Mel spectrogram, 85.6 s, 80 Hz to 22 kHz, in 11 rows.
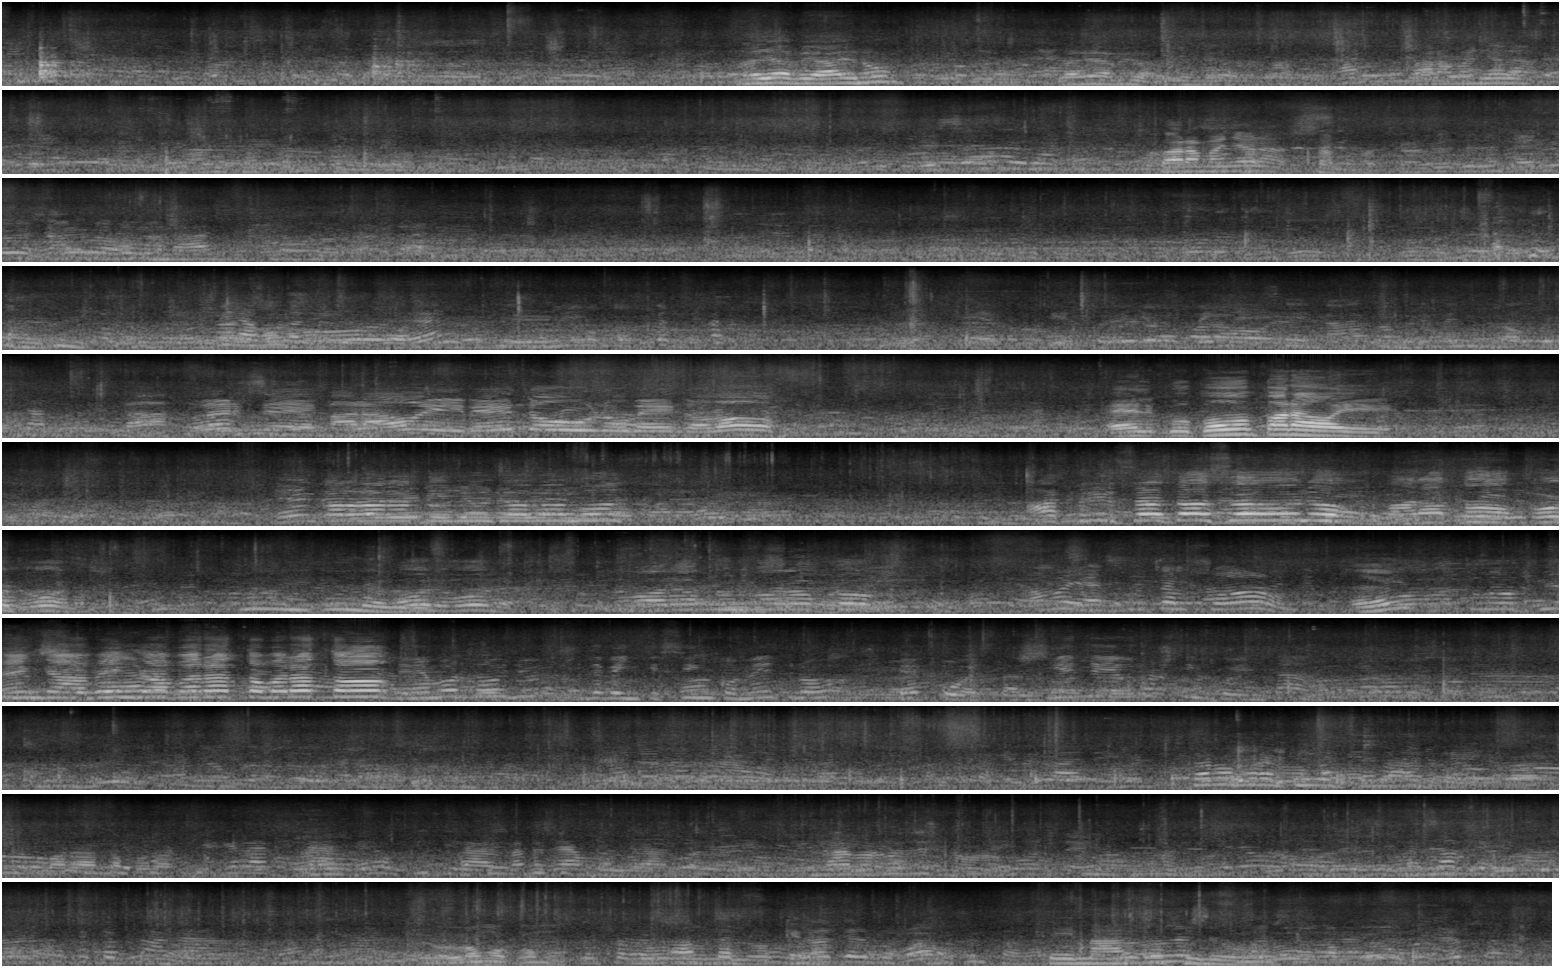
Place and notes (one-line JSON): {"title": "Mercat dels Encants Vells", "date": "2011-02-11 12:03:00", "description": "Emblematic open-market of junk, old-kind objects and clothes.", "latitude": "41.40", "longitude": "2.19", "altitude": "15", "timezone": "Europe/Madrid"}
